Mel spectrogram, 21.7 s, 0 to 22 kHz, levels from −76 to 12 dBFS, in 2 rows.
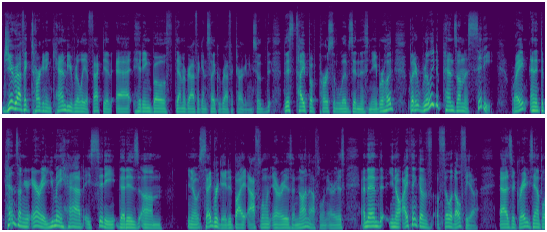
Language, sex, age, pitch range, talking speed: English, male, 30-49, 95-130 Hz, 190 wpm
